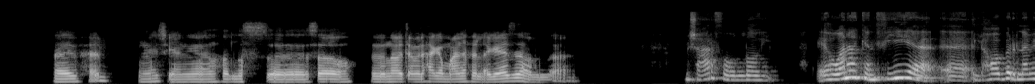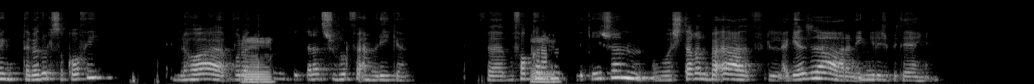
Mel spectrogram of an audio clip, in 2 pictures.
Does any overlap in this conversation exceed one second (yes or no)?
no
